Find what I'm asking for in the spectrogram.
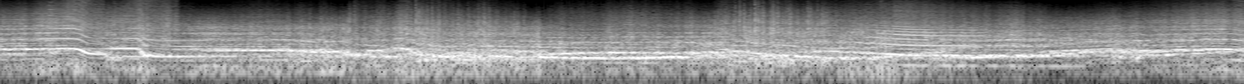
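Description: Race cars in the Grand Prix Legends video game lapping Grand Valley, two teammates running close: loud, continuous engine howl whose pitch climbs and drops with gear changes and corners, with overlapping engine notes from the closely following car.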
